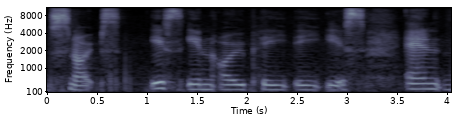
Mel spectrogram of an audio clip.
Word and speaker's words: Snopes: pronounce that right and it does rhyme with soaps so it's called snopes if in opa es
